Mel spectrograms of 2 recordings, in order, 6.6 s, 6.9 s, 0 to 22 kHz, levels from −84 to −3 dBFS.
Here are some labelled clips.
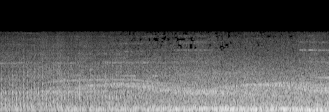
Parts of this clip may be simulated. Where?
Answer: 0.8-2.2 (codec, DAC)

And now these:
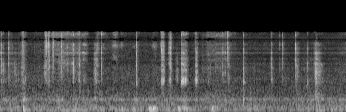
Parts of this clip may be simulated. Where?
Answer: 0.0-0.4 (codec, DAC); 1.3-2.2; 3.3-3.7; 4.3-6.9

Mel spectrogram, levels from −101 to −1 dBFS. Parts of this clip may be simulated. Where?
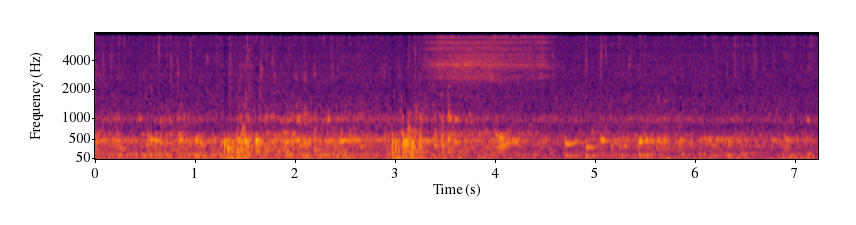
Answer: none

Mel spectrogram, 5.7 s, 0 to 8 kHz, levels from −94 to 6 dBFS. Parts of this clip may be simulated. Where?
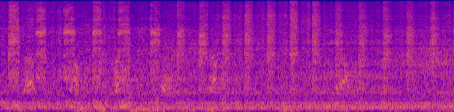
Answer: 2.1-5.7 (codec, DAC)

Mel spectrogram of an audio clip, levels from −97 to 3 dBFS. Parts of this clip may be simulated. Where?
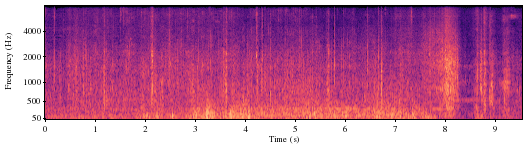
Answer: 6.7-9.6 (codec, DAC)

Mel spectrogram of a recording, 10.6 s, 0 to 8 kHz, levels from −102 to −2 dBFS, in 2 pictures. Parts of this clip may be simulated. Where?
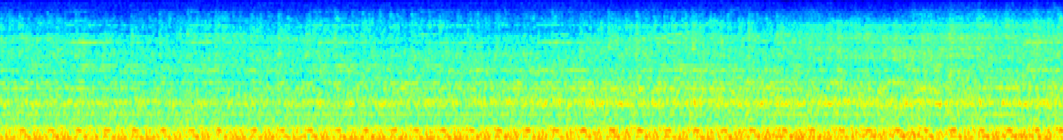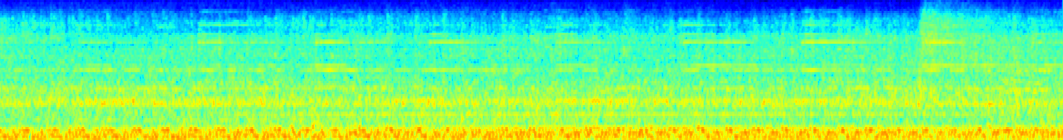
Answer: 3.9-5.2 (codec, DAC)

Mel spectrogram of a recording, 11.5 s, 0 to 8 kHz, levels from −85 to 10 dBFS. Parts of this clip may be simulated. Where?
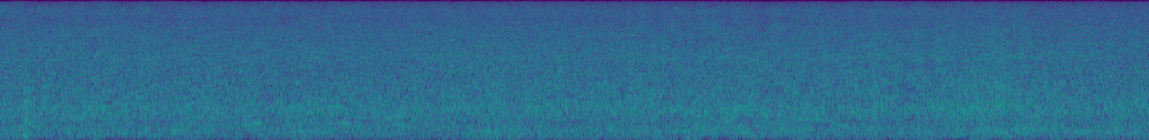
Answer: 0.0-3.3 (codec, DAC); 6.4-10.6

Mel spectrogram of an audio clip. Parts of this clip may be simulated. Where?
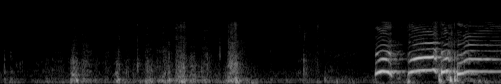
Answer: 1.6-2.3 (codec, DAC); 3.5-4.4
